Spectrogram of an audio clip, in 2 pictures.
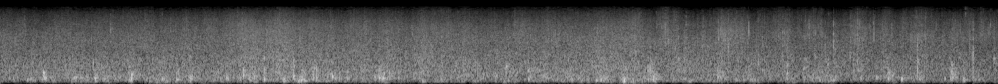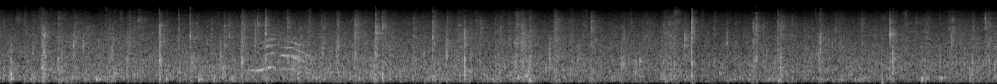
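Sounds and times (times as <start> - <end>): wind buffeting microphone: 0.0 - 9.5
horses splashing through water: 0.0 - 19.9
rushing stream water: 0.0 - 19.9.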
